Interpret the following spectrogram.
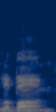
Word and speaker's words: Laban: So now we have and Rudolf von Laban, and so the accent, this Hungarian person's the accent on his last name is on the first syllable, Laban, not Laban, but Laban.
